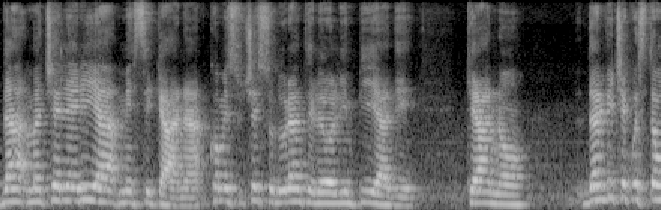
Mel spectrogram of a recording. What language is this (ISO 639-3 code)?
ita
